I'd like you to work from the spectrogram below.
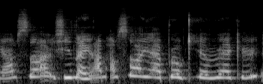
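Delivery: put-on high, small childlike voice; kid apology. Brianna apologizing to Bernie, high and small. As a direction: apologize like a timid little girl.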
